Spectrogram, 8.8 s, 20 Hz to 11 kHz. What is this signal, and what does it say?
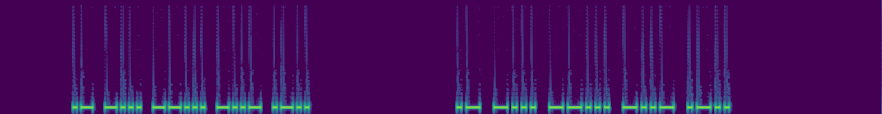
Morse code, heard as a keyed tone, about 31 wpm, 700 Hz. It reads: AB7XL AB7XL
